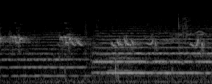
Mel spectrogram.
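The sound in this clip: A caged songbird singing, with faint, repeated warbling chirps over a steady sustained tonal hum.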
